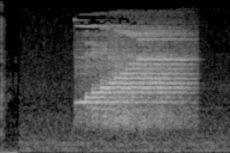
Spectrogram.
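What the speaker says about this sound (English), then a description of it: "I got a notification for something" A phone notification tone rings out alone for about a second and a half, a bright, sustained chime-like melody, fairly loud against a quiet room.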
